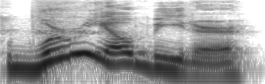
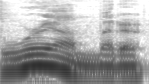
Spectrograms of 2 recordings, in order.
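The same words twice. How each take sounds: First: The syllables are choppy and separated. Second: The syllables roll together smoothly. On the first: The speaker calls it wrong. "is too herky-jerky. It's too staccato" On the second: The speaker calls it right. "It rolls"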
